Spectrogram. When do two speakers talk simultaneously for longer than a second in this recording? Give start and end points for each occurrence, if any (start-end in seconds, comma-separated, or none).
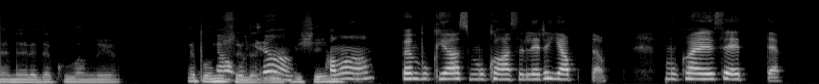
2.2-3.5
